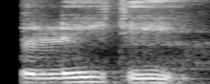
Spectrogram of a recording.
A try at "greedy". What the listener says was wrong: 자꾸 L 소리처럼 되네요. Gleedy가 아니고요. Greedy. Or 하면서 or 혀를 뒤로 밀어 넣으면서 or.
